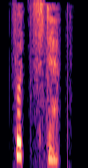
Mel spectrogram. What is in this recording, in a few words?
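"footstep", English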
